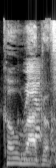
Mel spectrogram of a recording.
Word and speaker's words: choreographer: Is it the right pronounce? – Choreographer. – Choreographer. Yeah.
